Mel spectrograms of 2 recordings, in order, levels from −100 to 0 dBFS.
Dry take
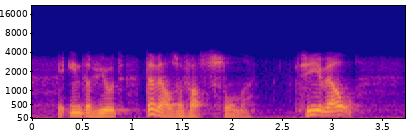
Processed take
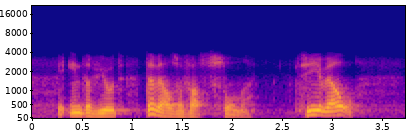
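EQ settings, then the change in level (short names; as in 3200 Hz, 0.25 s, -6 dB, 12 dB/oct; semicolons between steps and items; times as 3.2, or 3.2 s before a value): HPF 140 Hz 12 dB/oct; air absorption 430 m; bell 2100 Hz -15 dB 0.45 oct; +6.5 dB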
